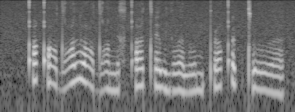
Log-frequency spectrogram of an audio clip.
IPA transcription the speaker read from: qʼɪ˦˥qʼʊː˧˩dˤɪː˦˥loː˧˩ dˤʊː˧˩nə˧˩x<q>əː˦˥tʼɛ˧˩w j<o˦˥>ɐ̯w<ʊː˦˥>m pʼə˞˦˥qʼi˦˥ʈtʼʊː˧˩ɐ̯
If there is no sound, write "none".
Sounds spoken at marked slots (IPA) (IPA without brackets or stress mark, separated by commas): qʼ, o˧˩, ʊː˧˩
